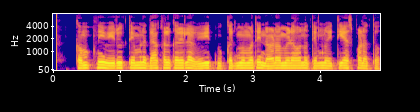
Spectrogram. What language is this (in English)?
Gujarati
